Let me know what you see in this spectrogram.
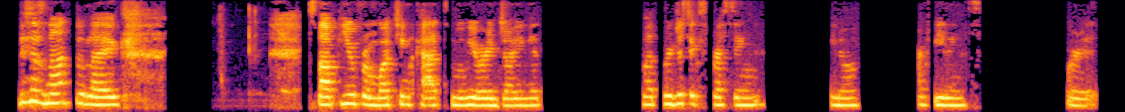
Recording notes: Note: Audio may be faulty due to technical difficulties.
